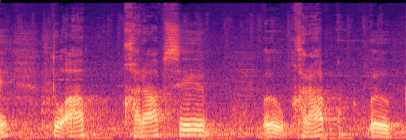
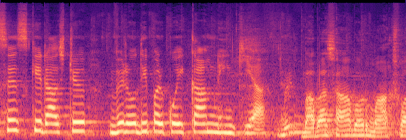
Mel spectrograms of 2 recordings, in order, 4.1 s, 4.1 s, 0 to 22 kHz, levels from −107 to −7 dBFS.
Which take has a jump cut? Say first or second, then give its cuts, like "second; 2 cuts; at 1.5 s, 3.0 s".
second; 1 cut; at 2.8 s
